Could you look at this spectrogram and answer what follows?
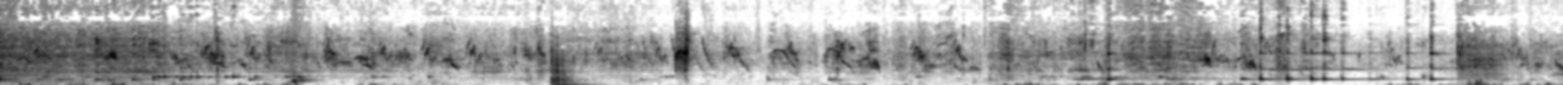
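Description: A metal bell on a camel's neck clinks again and again as the herd jostles at the trough, in clusters early and again near the end. Low camel grunts mix in, one longer, lower call about five seconds in.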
